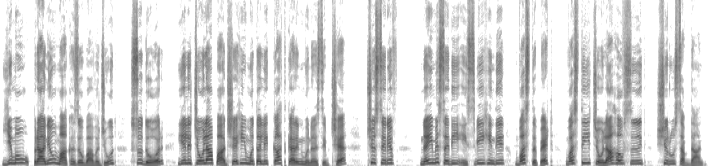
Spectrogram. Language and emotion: Kashmiri, neutral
